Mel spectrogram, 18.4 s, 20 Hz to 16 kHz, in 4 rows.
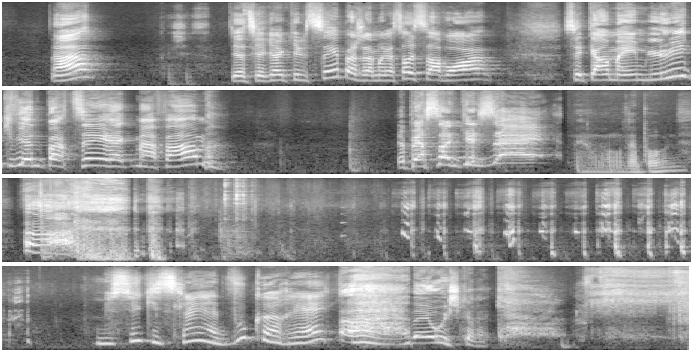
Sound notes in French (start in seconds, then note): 6.6 en criant; 9.3 sanglots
